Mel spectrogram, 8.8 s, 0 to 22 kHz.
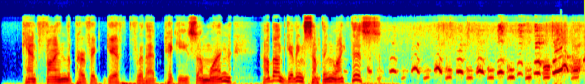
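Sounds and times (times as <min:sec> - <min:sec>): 
speech: 0:00.4 - 0:08.7
male chimpanzee food call pant hoots in Tanzania: 0:05.5 - 0:08.7.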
